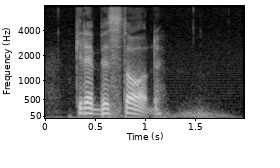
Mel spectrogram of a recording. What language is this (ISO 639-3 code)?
swe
